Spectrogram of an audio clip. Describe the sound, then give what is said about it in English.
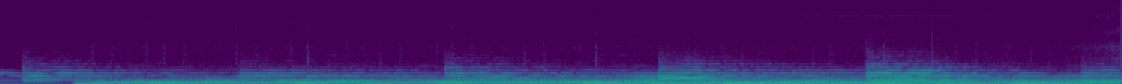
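Church bells ring out steadily, with a new strike roughly every second and a half, each ringing tone overlapping the last in a loud, resonant wash with no voices. “I heard the bells on Christmas Day.”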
